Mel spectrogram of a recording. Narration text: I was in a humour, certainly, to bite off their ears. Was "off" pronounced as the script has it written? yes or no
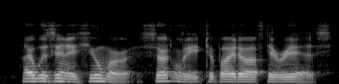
yes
